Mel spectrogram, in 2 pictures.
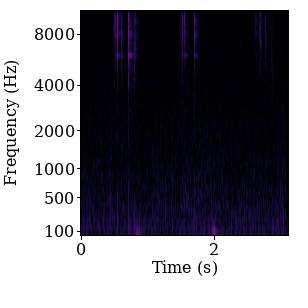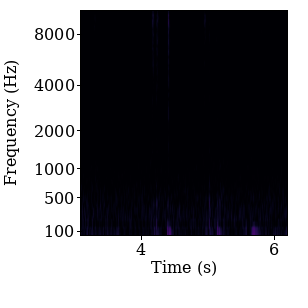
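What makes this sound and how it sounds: Long acrylic nails tap the body and neck of a large dark glass cognac bottle with a paper label and a black capsule on its neck. The result is a quiet, irregular series of sharp, bright clicks with very short ring. A faint background hiss drops away about halfway through.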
